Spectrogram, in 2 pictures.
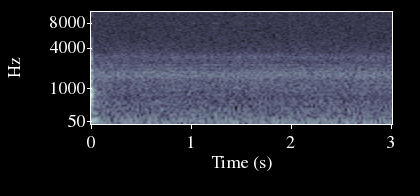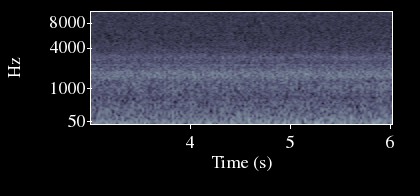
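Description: Steady low hiss of a recording's background noise, with no speech. A single sharp click sounds right at the start: a computer mouse click as the slide is advanced.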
